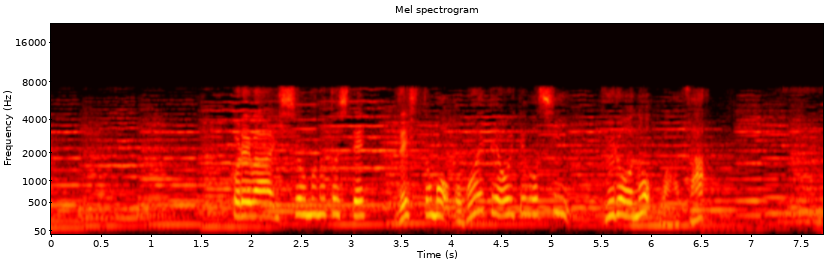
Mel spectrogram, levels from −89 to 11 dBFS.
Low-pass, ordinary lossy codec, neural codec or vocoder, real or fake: 7.2 kHz; AAC, 48 kbps; none; real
